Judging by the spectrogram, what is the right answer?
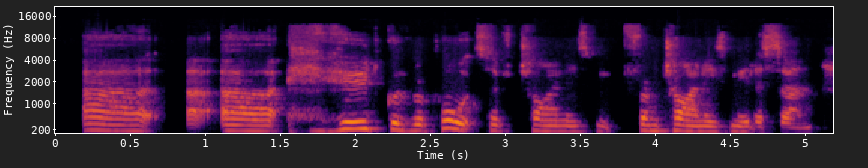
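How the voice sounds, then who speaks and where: Her dark, mellow tone sits at a fairly low pitch as a woman speaks at a fairly slow pace with ordinary pitch variation. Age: 60s. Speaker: patient giving testimonial. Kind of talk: testimony. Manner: halting, many fillers.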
